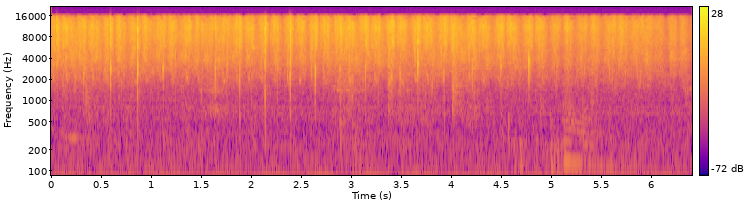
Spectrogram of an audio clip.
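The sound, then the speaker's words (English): Palms rubbed together as fast as possible during a yoga and mindfulness session, making a continuous rapid swishing friction that stays even in loudness throughout. “Rub your palms together as fast, as fast, as fast as you can.”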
